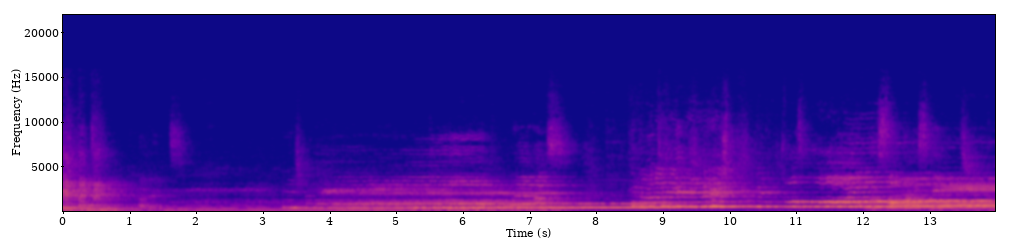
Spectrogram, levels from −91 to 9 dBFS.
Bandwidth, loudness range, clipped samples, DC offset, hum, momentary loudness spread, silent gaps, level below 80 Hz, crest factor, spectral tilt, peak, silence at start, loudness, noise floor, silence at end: 12 kHz; 18 LU; under 0.1%; under 0.1%; none; 17 LU; none; -86 dBFS; 16 dB; -4 dB/octave; -14 dBFS; 0 s; -30 LUFS; -52 dBFS; 0 s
